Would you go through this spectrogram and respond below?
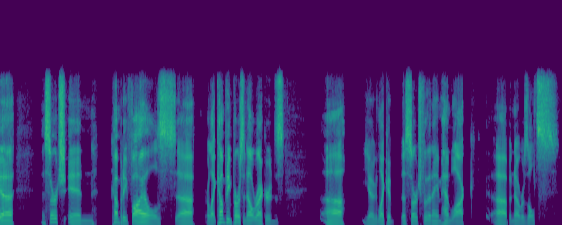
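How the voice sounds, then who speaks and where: Bright-voiced man running a game, halting and rambling. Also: mid-range voice, clear, resonant tone, no room sound, lo-fi sound. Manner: halting, rambling, repeats himself. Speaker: game master. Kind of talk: casual narrating of an online tabletop game. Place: online voice chat.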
